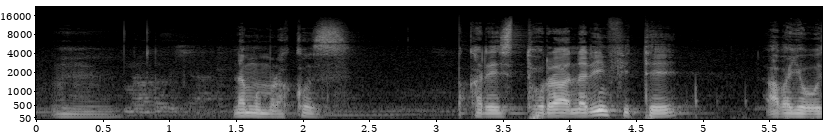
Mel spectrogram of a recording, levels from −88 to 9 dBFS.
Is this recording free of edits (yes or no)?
no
